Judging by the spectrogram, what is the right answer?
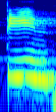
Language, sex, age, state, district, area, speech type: Hindi, female, 30-45, Rajasthan, Jodhpur, urban, read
